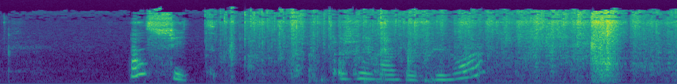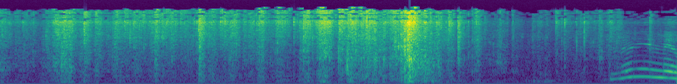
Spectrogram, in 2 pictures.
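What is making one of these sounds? Glossy paper magazines rustle and slide as they are handled.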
